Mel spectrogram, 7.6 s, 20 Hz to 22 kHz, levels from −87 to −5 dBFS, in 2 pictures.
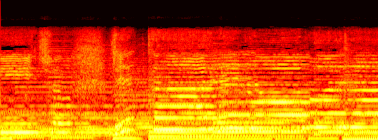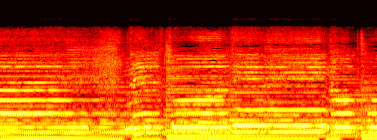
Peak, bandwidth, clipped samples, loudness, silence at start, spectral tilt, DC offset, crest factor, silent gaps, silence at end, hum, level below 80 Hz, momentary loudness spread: -4 dBFS; 10 kHz; under 0.1%; -16 LUFS; 0 s; -5.5 dB/octave; under 0.1%; 12 dB; none; 0 s; none; -28 dBFS; 5 LU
